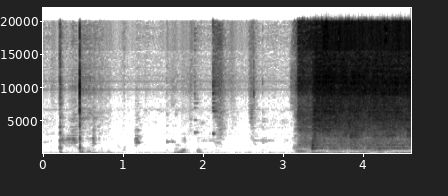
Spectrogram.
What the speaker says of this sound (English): I'm going to get some warm water from my sink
